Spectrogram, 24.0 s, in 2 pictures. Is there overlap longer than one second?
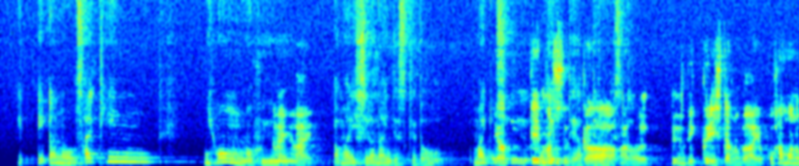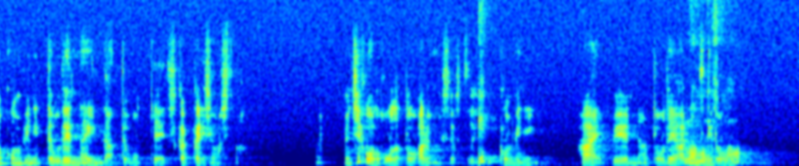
Yes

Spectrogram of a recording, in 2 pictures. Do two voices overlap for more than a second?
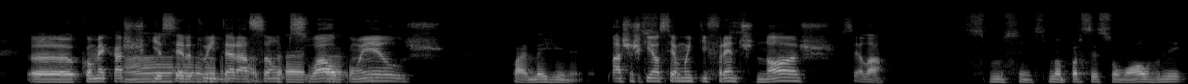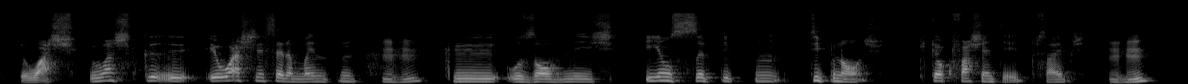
Yes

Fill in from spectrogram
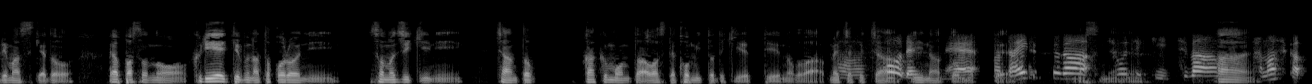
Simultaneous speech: Yes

